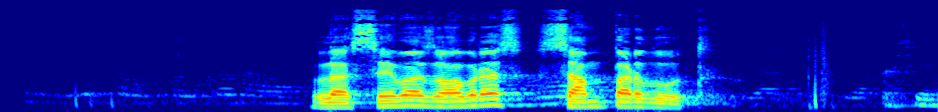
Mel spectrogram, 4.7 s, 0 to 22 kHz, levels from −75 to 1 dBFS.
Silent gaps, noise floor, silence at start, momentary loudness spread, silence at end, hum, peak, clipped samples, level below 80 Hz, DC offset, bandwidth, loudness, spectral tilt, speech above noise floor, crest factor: none; -59 dBFS; 1.55 s; 12 LU; 0.05 s; none; -2 dBFS; under 0.1%; -72 dBFS; under 0.1%; 16 kHz; -21 LUFS; -4 dB/octave; 39 dB; 22 dB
